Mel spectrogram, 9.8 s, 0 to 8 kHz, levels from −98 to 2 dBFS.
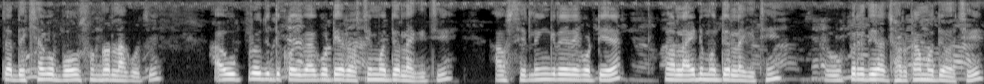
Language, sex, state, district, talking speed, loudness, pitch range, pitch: Odia, male, Odisha, Malkangiri, 160 wpm, -14 LUFS, 165-185 Hz, 175 Hz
